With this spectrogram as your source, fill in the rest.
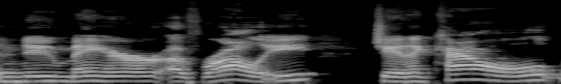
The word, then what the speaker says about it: Cowell: And then we should mention that the new mayor of Raleigh, Janet Cowell, which is actually spelled like Falwell, you pronounce it different with a different first letter.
